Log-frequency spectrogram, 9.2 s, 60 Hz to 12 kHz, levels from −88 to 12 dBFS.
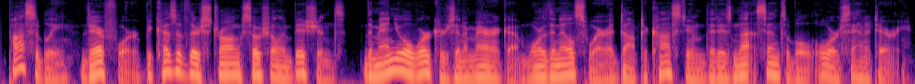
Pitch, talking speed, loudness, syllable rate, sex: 95 Hz, 165 wpm, -17 LUFS, 5.9 syllables/s, male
